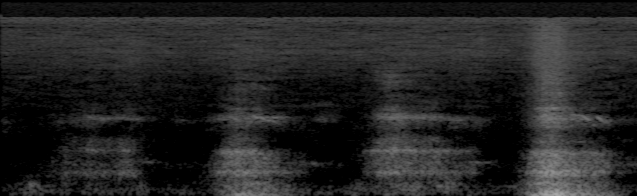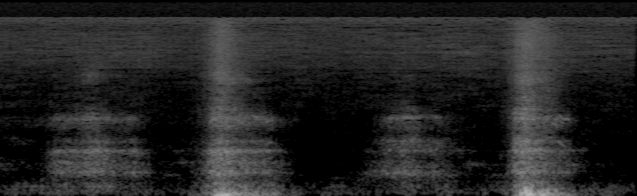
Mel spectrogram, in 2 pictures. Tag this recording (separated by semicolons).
heavy; breathing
